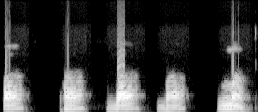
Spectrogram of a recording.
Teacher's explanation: ओस्ट में हमारे होठ आपस में स्पर्श करेंगे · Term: ओष्ठ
